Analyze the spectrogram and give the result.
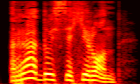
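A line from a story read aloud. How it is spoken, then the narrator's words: Loud yell. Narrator (Russian): во все горло завопил Гермий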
